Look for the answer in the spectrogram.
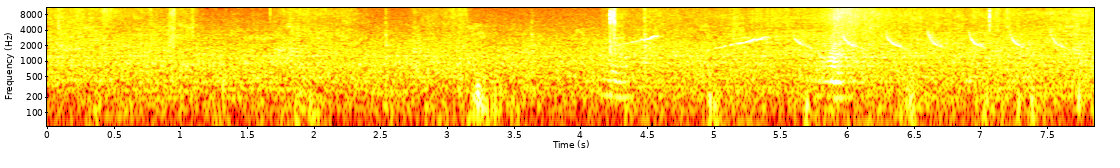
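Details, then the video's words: A continuous droning hum from honey bees in a top-bar hive, with small birds chirping in short rising notes over it and a few soft knocks near the middle and end. "Bees in a topbar hive"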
